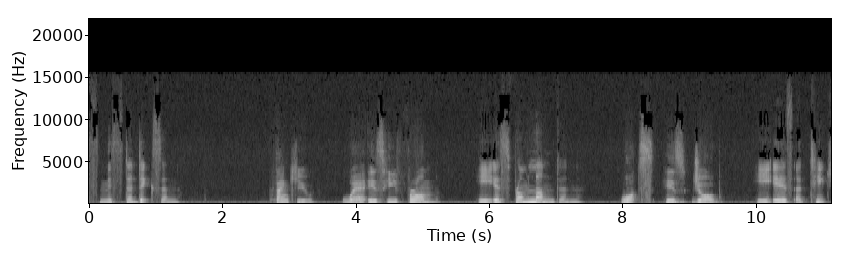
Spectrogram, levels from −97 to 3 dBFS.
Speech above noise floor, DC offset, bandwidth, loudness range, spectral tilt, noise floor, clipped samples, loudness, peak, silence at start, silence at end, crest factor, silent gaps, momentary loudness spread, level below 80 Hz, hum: 28 dB; under 0.1%; 15.5 kHz; 7 LU; -5.5 dB/octave; -57 dBFS; under 0.1%; -29 LUFS; -12 dBFS; 0 s; 0 s; 18 dB; none; 13 LU; -56 dBFS; none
